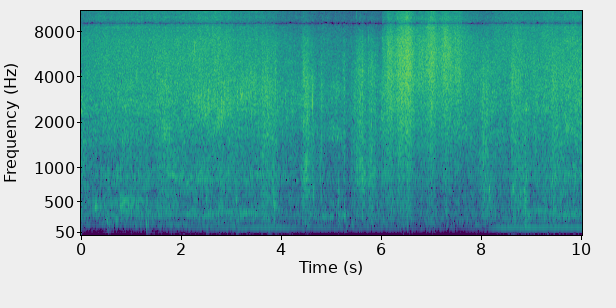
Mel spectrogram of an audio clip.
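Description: Water runs steadily and drains down a main drain just cleared with a camera at the toilet flange, a continuous close gushing and trickling with a low hum beneath it.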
